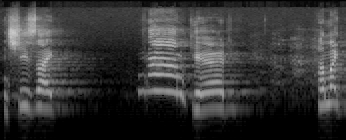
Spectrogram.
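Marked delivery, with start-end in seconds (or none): 0.5-2.4 high, breezy brush-off; mock casual wife; imitating wife. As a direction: toss it off lightly like she doesn't care. Wife voiced casually dismissive.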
